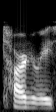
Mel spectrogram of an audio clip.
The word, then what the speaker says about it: Tartary: Actually, I think in the literature it's called Tartary, so it's from the Tartars, but which is a region in China. But yes, Himalayan Tartary buckwheat.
